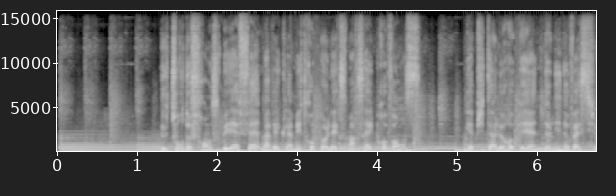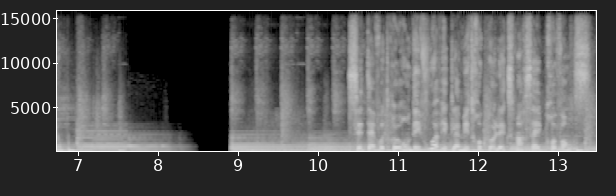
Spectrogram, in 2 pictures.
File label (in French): Billboard; Tour de France; BFM TV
